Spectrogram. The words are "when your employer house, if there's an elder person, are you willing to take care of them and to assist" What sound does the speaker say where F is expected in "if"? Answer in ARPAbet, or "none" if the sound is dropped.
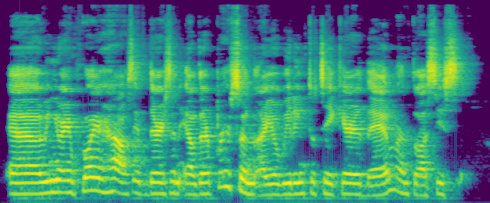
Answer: F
